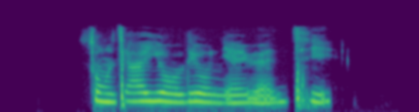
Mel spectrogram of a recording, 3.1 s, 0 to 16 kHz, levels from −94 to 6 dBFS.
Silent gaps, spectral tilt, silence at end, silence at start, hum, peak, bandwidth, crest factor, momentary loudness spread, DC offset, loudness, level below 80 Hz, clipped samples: none; -5.5 dB/octave; 0.65 s; 0.65 s; none; -2 dBFS; 7.4 kHz; 18 dB; 8 LU; under 0.1%; -18 LUFS; -62 dBFS; under 0.1%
